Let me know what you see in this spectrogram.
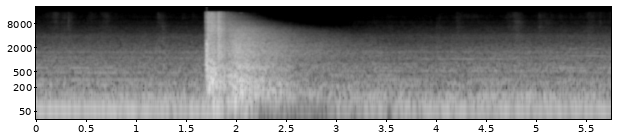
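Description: A single rifle shot a little under two seconds in, echoing briefly off the walls of an indoor shooting range. A steady low hum runs underneath.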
